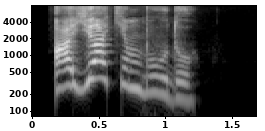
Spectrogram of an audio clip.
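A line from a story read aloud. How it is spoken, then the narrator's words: Impatient exclamation. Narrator (Russian): в нетерпении воскликнула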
